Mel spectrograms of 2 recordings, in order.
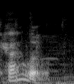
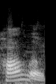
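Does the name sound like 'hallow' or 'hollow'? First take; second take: hallow; hollow. First: The name sounds like the word 'hallow'. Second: The name sounds like the word 'hollow'. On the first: "I say Hallow because it sounds a bit more proper" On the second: "depending on how you pronounce it"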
